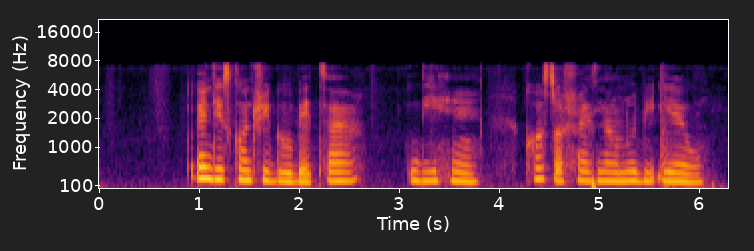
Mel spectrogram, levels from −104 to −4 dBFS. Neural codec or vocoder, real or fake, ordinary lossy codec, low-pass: none; real; none; 7.2 kHz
